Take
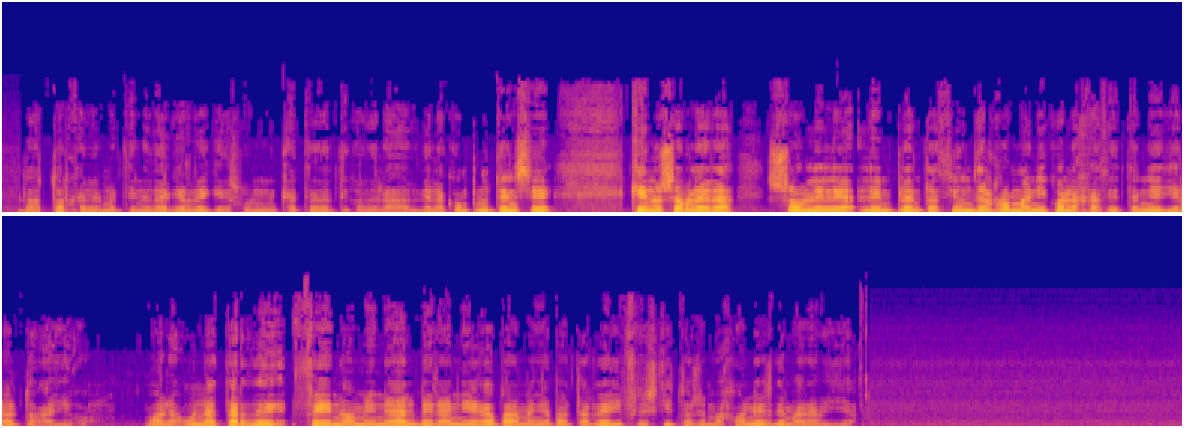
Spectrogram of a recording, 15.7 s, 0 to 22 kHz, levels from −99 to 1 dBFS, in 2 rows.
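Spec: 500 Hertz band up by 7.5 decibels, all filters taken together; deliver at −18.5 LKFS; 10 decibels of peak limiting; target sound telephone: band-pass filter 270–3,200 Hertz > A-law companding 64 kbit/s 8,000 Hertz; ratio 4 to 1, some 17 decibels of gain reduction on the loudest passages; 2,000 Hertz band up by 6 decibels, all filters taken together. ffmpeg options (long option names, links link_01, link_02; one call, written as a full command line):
ffmpeg -i in.wav -af "equalizer=frequency=500:width_type=o:gain=9,equalizer=frequency=2000:width_type=o:gain=7.5,acompressor=threshold=-26dB:ratio=4,alimiter=limit=-20.5dB:level=0:latency=1,highpass=270,lowpass=3200,volume=15dB" -ar 8000 -c:a pcm_alaw out.wav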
